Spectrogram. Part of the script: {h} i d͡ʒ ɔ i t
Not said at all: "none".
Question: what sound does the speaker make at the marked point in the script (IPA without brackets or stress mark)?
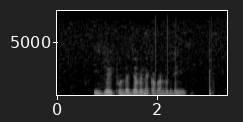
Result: h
